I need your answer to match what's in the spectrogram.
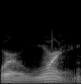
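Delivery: ordinary delivery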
